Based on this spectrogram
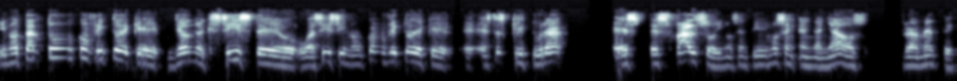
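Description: Lively intonation at a moderate pace, with a dry, close sound and no echo. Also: man, high pitch for a man. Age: 30s. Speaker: t-shirt printer and amateur religious podcaster. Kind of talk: casual interview about faith. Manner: halting, many repetitions.

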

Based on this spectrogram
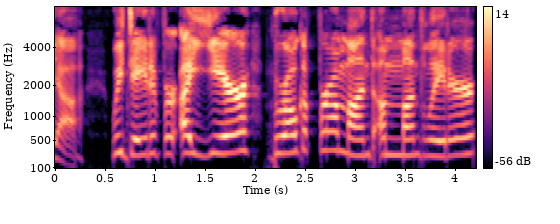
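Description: Recorded very cleanly against a silent background, a woman with an American accent speaks at a high pitch with ordinary pitch variation. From Long Island, New York. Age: 20s. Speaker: podcast co-host. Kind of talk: casual chat.

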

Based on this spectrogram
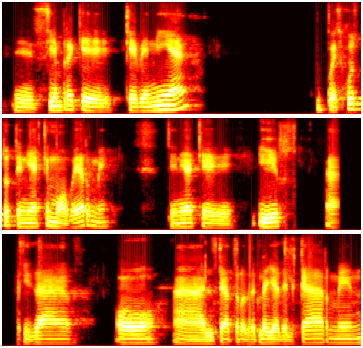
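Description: A man with a Mexican accent speaks very slowly in a fairly low voice. His intonation stays fairly even over a quiet background. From Mexico, Cancún. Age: 20s. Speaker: cultural manager, former clarinetist. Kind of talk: interview. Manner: hesitant, many fillers.

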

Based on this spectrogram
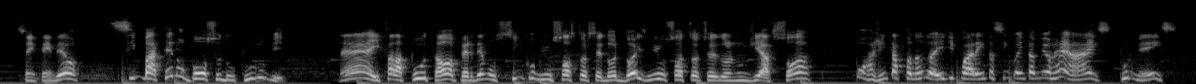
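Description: Music plays in the background as a man speaks at a moderate pace. His voice is extremely high, with lively intonation. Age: 30s. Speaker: football fan page owner. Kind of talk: casual chat.

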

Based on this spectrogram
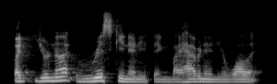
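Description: A man's dark, mellow tone at a very fast pace with ordinary pitch variation, on a very clean recording with a silent background. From Canada, Montreal. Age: 40s. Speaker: precious metals dealer. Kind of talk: interview.

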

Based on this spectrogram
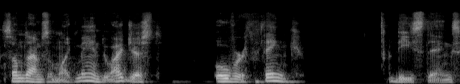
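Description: A man with an American accent talks at a medium pitch against a quiet background. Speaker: strength coach, podcast host. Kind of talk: casual chat. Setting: remote recording.

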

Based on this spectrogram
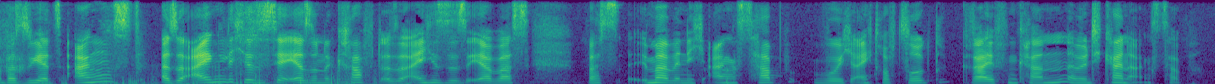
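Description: At a very fast pace, a woman speaks in a medium pitch with fairly even intonation. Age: 30s. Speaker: singer and former youth leader. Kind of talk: casual chat. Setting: outdoors.

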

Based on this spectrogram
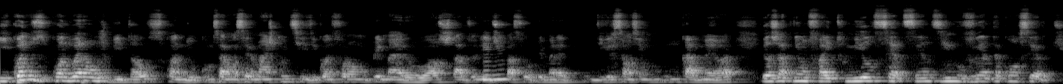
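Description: A medium-pitched man at a fairly quick pace with lively intonation and hardly any pauses, in audible room echo. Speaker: podcast host. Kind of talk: casual interview chat.

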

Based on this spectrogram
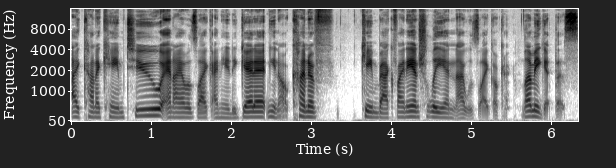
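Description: A woman with an American accent talks fairly quickly in a normal speaking voice, fairly low in pitch. The recording is very clean, with a silent background. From US West Coast. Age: 20s. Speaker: podcast co-host. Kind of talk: casual chat.

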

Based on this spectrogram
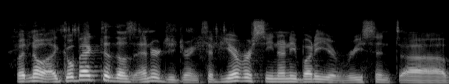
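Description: In a dark, mellow tone, a man talks at a fairly quick pace. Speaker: recurring guest and sidekick. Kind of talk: casual chat. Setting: video call over Skype.

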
